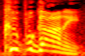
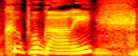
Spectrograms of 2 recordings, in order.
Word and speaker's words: Kupugani: of the camp appropriately well I pronounce it originally I heard someone pronounce it like with some Zulu Flair which I don't speak but I guess kupagani I got you camp kupogani and so first of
